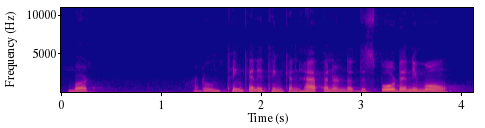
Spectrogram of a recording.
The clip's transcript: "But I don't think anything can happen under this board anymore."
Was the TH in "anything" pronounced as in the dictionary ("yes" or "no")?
no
